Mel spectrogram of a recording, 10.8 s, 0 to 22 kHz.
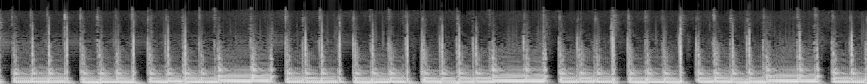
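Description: Fender '51 Precision Bass reissue with a single-coil pickup and flatwound strings, played through overdrive: a repeating rock riff of held notes broken by short gaps about once a second. The tone is vintage and 70s-sounding but rock and roll.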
